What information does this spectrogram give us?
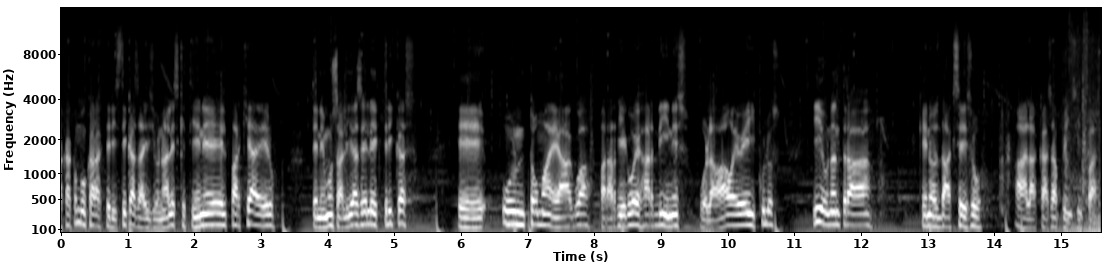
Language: Spanish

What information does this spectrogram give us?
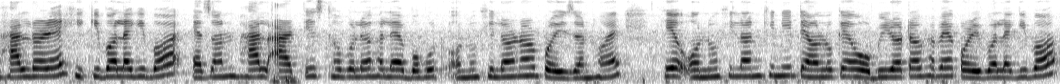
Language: Assamese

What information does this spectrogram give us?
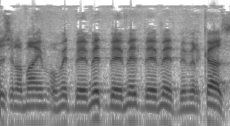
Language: Hebrew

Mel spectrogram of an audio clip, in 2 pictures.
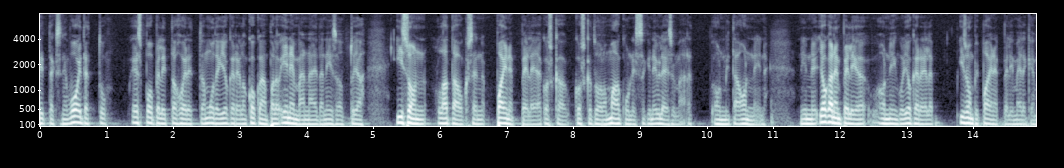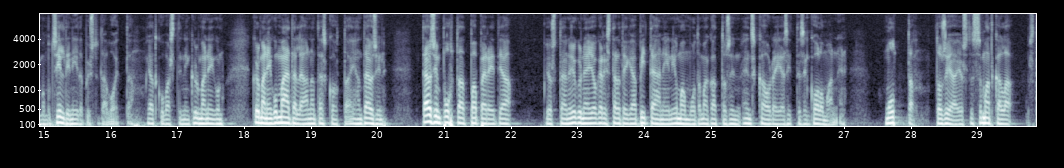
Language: Finnish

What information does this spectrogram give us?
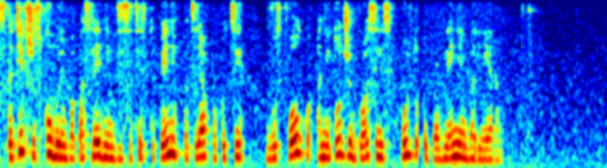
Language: Russian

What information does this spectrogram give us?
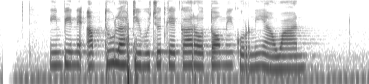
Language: Javanese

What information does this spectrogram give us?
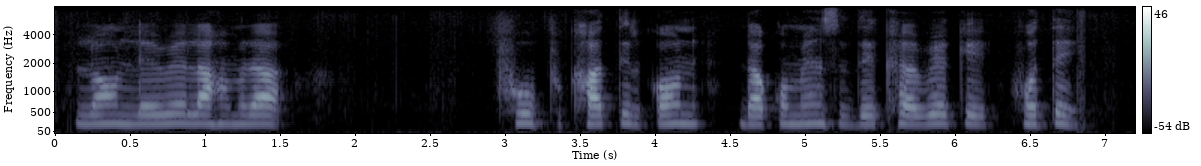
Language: Magahi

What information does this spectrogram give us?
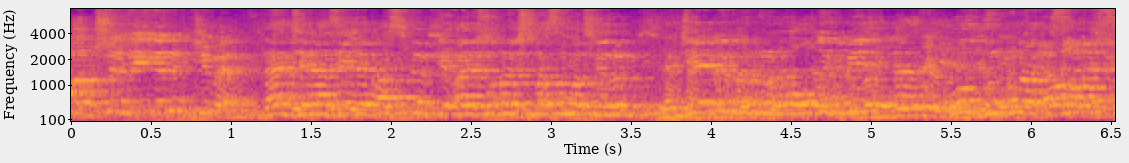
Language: Turkish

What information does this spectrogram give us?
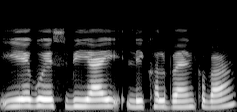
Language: Bhojpuri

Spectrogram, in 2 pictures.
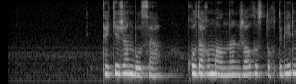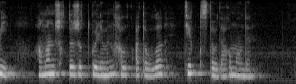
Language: Kazakh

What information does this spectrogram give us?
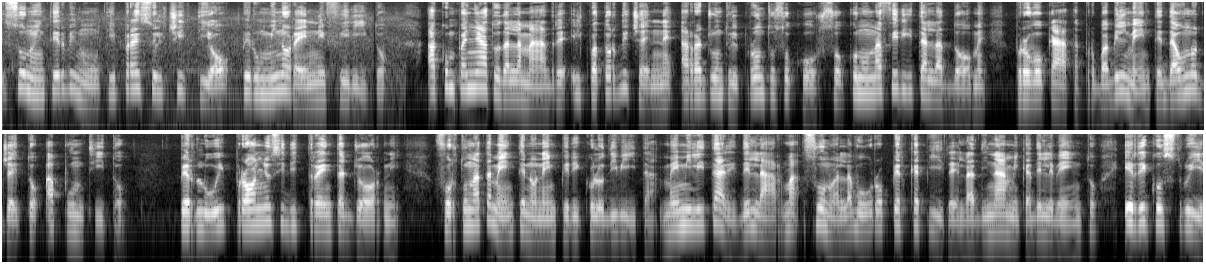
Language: Italian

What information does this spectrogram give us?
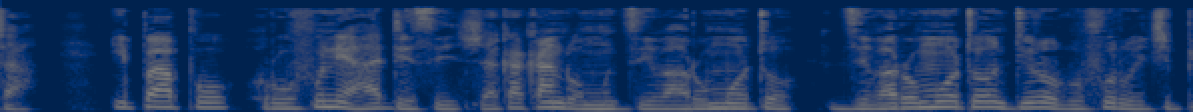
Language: Shona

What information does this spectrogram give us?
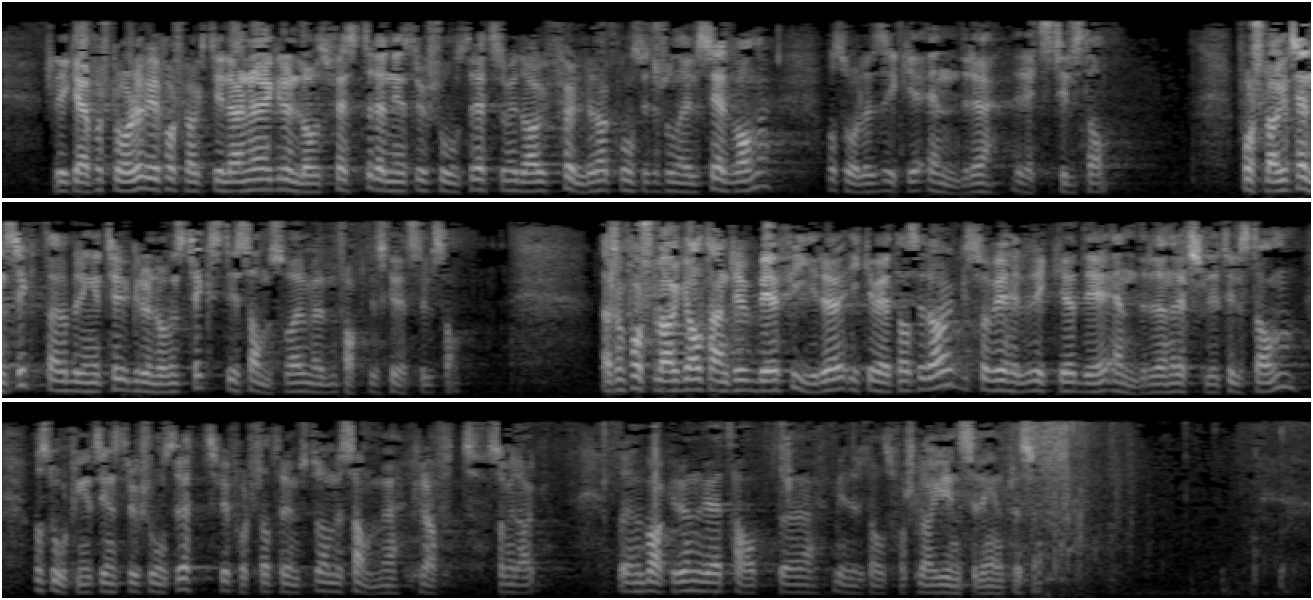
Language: Norwegian Bokmål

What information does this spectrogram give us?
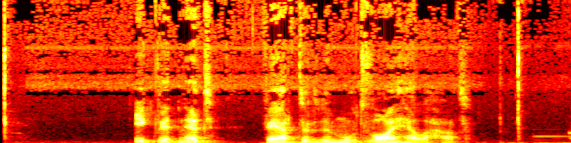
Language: Western Frisian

